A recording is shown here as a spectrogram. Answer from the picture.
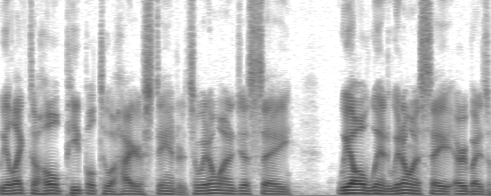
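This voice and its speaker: On a very clean recording with a silent background, a man with an American accent speaks at a very fast pace with fairly even intonation. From US Northeast (New Jersey). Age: 60s. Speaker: adaptive sports program founder. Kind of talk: interview conversation. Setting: school gym.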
